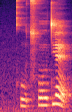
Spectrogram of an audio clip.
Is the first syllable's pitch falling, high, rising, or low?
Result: low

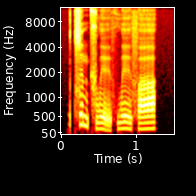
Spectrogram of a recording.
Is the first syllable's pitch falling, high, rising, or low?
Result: falling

